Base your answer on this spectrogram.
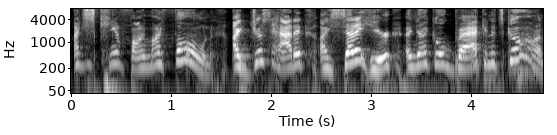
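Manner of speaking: mock frazzled father voice. Acting out their dad coming in the door, imitating a flustered dad. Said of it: "he's like flustered".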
